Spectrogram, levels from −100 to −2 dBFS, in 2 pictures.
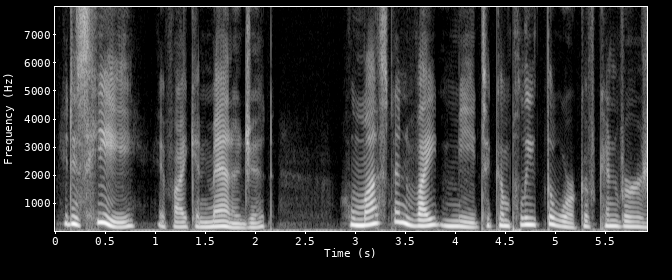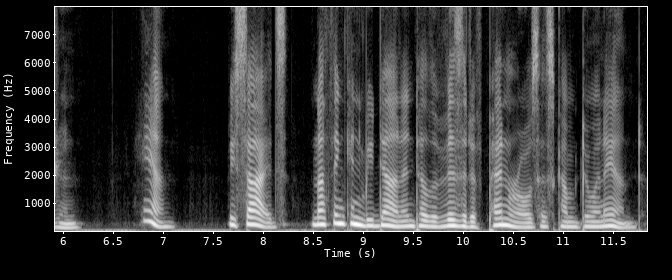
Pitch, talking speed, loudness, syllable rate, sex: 200 Hz, 165 wpm, -16 LUFS, 5.2 syllables/s, female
